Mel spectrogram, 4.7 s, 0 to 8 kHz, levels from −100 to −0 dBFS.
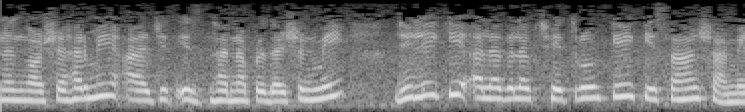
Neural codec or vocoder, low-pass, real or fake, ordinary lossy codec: none; 7.2 kHz; real; none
